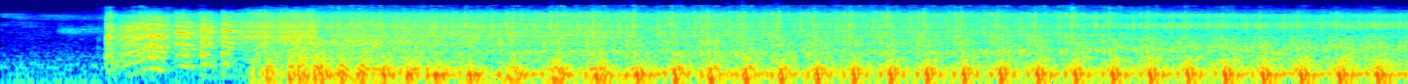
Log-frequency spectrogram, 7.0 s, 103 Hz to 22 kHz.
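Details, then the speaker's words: Freshly built forged 3.1-litre custom S52 six-cylinder, first start: cranks about a second, catches, lumpy struggling idle, running a little rich but not misfiring; later traced to faulty ECU. "it sounded like it was building compression very nicely before it fired up and I'm [ __ ] praying to God that didn't feel wash my rings he was running a little bit rich but it didn't sound like it was too bad it sounded more like it was struggling to run"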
